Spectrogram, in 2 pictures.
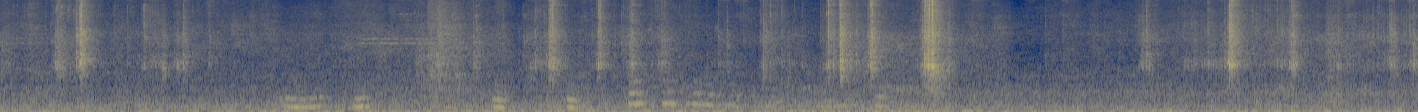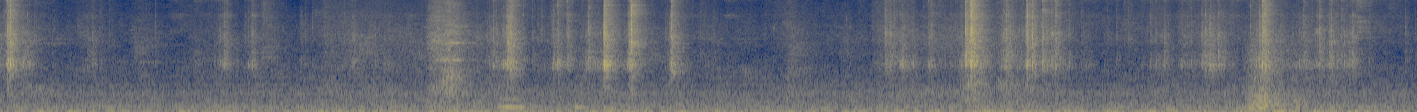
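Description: A plastic puzzle cube clicks as its layers are turned quickly.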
